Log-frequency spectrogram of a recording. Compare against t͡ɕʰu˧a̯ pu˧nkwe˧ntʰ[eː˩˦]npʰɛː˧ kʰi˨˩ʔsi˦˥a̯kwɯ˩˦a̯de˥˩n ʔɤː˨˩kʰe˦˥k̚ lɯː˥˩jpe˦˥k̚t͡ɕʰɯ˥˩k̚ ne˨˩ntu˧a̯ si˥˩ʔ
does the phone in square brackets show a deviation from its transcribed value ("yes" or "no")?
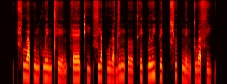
no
